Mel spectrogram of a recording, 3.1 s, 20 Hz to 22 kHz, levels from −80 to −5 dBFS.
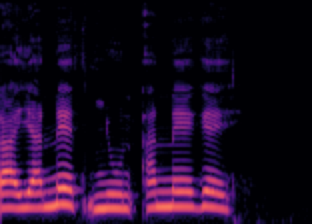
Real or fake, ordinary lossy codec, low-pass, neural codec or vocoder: real; none; none; none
